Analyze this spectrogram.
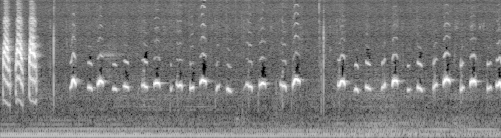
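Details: Pet cockatiel boarding at a bird hotel in Kobe, Japan, perched on a hand, balancing and playing in a good mood. Three harsh, broadband screeches open, then many short whistled chirps repeat at a steady, quick pace with slight pitch wobble.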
